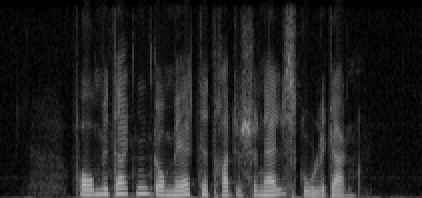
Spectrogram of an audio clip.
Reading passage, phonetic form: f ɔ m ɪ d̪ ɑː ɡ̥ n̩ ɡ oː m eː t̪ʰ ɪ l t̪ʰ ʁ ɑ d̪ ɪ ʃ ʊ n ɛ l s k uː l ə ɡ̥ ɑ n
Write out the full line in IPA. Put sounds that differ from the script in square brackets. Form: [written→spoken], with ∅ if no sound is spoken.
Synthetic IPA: f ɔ m ɪ d̪ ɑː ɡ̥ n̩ ɡ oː m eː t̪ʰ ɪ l t̪ʰ ʁ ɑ d̪ ɪ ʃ ʊ n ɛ l s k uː l ə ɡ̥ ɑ [n→ŋ]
